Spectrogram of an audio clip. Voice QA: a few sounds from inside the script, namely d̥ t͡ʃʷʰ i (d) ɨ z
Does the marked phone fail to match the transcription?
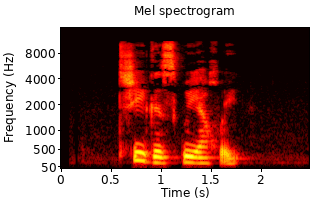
yes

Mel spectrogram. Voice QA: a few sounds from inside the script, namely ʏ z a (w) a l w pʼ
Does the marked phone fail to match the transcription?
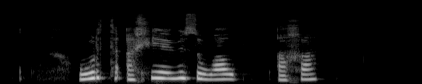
no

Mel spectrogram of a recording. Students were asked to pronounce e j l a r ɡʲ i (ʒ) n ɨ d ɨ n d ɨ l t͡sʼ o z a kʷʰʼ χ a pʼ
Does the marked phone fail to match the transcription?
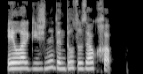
no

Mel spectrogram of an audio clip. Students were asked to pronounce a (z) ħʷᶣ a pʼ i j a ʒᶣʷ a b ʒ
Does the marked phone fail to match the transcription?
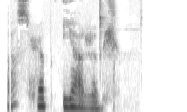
yes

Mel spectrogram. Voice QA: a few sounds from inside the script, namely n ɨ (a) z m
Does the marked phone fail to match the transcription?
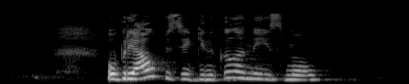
yes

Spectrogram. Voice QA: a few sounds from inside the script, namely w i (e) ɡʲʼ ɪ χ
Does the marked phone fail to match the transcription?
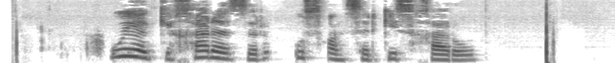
yes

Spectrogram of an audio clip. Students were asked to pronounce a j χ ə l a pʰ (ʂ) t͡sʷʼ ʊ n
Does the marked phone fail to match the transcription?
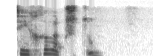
no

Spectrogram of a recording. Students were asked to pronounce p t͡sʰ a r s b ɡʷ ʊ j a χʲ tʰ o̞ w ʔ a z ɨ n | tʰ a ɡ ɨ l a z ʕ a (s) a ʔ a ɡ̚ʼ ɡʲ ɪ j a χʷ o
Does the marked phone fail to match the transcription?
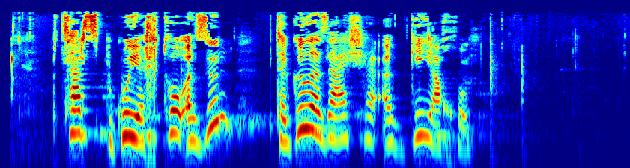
yes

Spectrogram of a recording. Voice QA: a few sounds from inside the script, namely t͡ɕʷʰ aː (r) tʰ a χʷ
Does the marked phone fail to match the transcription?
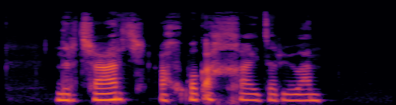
no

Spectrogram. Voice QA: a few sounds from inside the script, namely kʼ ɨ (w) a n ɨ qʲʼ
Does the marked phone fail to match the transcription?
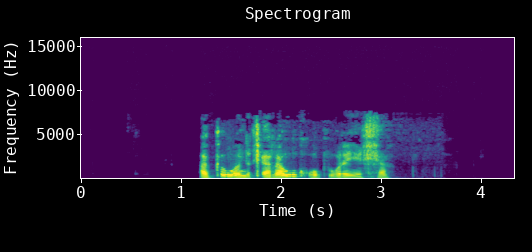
no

